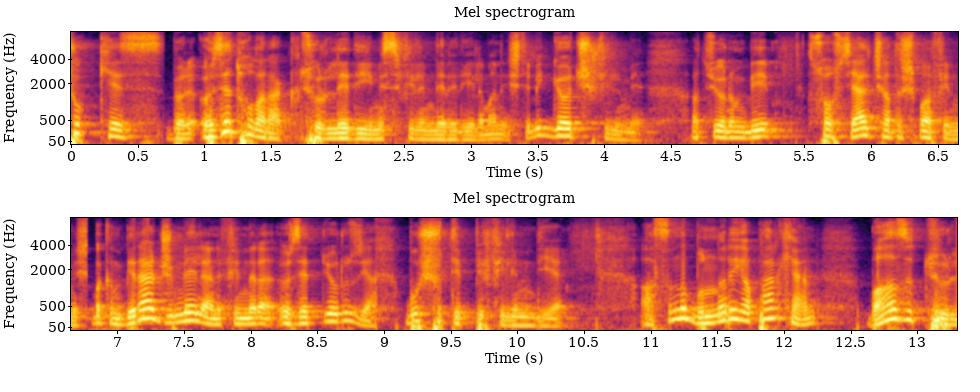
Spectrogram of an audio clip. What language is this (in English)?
Turkish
